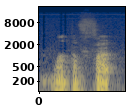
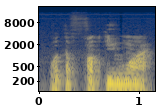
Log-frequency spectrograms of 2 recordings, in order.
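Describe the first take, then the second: First: It is said as a frightened whimper. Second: It is said in an angry, commanding tone.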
